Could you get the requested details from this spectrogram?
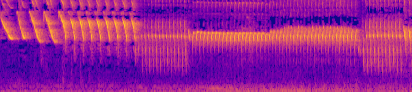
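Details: Canary song used to coach young canaries learning to sing: a rapid series of sharp, descending chirped notes, then a long, steady, buzzy rolling trill with a brief higher burst near the end.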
